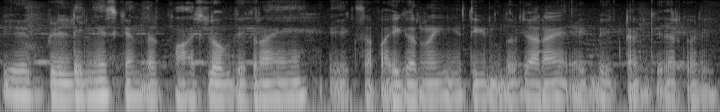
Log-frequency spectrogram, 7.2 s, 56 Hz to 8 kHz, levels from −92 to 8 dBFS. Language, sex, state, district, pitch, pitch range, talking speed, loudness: Hindi, male, Bihar, Gaya, 105 Hz, 100-110 Hz, 225 wpm, -29 LUFS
